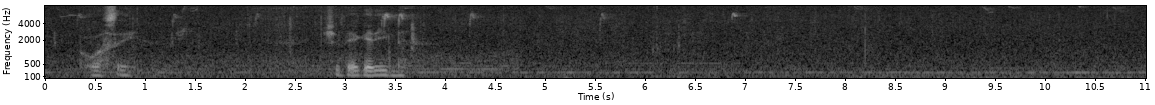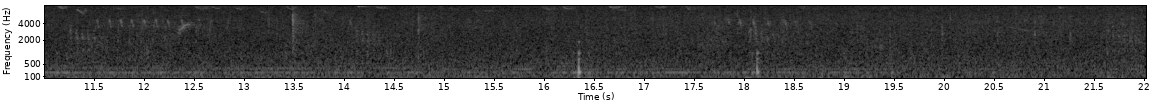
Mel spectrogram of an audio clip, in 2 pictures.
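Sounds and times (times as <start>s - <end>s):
small birds chirping: 0.0s - 7.2s, 9.3s - 19.6s.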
